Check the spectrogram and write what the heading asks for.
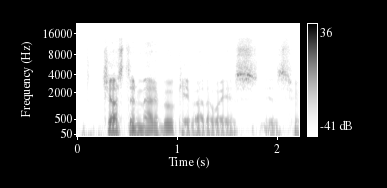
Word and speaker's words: Madubuike: Madubuike.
